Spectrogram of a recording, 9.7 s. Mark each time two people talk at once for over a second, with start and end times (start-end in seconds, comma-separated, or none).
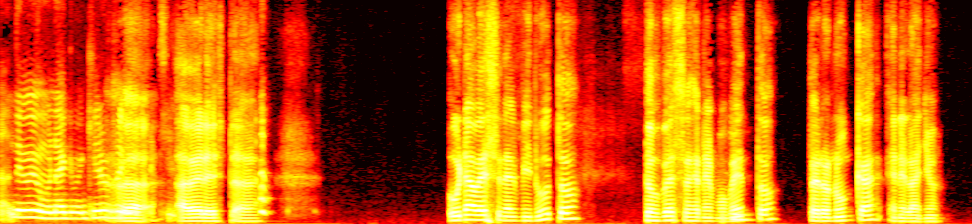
none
